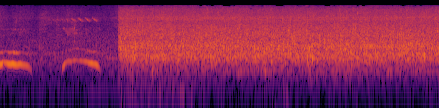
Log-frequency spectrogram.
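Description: Two short hooting calls in the first second, then, starting suddenly about a second in, a steady loud rush of water.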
